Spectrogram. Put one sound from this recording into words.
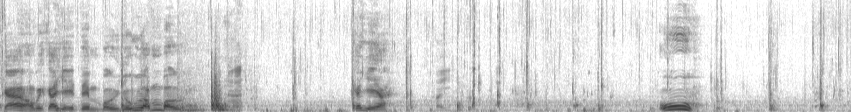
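Water splashes and trickles as hands work in shallow water.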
